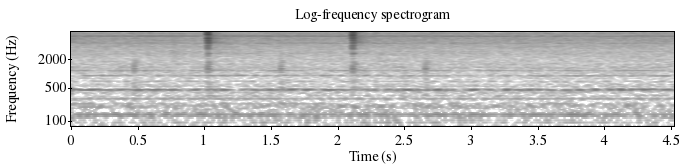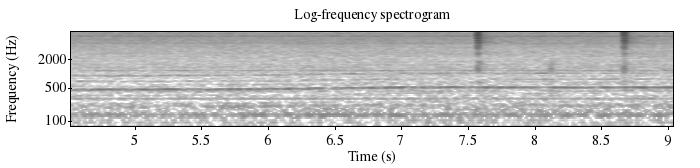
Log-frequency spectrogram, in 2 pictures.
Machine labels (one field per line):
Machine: valve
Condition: normal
